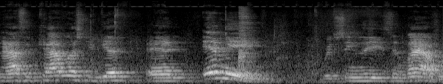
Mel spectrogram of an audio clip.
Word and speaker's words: imine: Not amine, or just amine, but it's spelled with an I.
